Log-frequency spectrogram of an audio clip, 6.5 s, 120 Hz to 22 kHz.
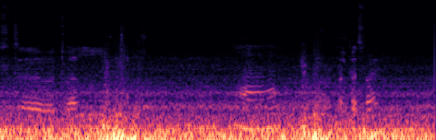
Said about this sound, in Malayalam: രാവിലെ 5 മണിക്ക് തുടങ്ങിയ ഡ്രൈവിംഗ് ആണ്.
